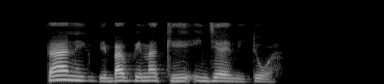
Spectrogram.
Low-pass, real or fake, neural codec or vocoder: 7.2 kHz; fake; codec, 16 kHz, 1 kbps, X-Codec, WavLM features, trained on Multilingual LibriSpeech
